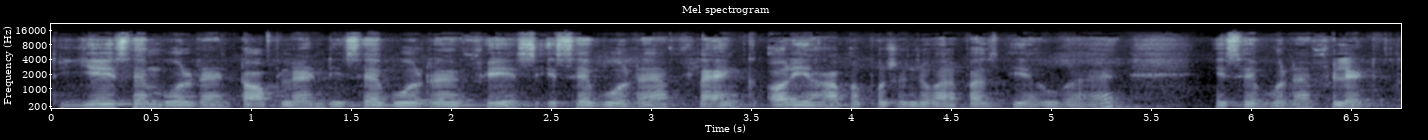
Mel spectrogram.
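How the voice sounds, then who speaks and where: A man teaching an engineering class, explaining each term slowly and checking over and over that students follow. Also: mid-range voice, steady tone, slight background noise. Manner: patient, repeats terms with "ठीक है, clear है" checks. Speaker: engineering lecturer. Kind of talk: classroom lecture.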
